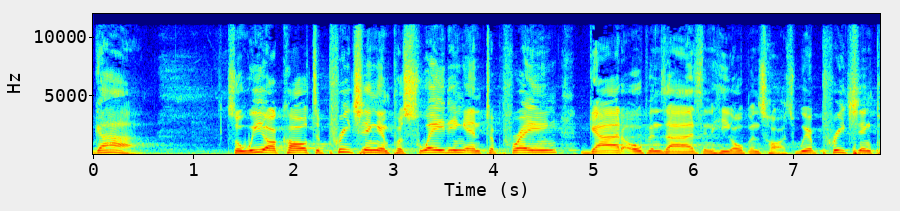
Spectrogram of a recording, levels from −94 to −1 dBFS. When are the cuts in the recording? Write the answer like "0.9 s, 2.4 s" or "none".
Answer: none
